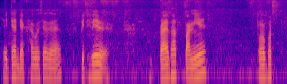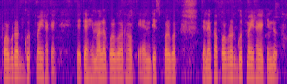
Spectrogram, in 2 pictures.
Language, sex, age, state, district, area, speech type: Assamese, male, 18-30, Assam, Dibrugarh, urban, spontaneous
